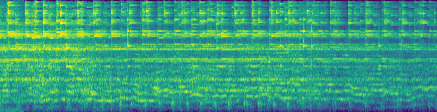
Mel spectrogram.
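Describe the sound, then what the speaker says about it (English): Hundreds of bells ring continuously in a dense, shimmering wash during a riverside worship ceremony in Chhattisgarh, India, layered with a crowd and chanted mantras throughout, slowly easing in loudness. "as hundreds of bells ring"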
